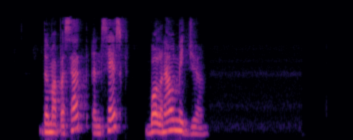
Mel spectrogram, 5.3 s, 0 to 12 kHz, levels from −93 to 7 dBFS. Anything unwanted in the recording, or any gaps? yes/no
no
